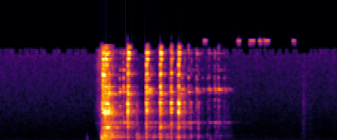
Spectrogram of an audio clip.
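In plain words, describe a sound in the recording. A fist bangs down hard on a wooden table.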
